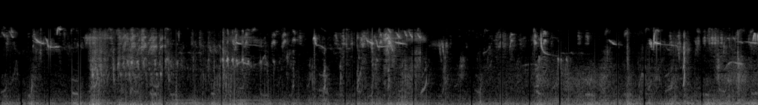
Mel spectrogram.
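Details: Mixed desert birds at a watering hole in the western Mojave Desert of southern California, near Joshua Tree National Park; many short, high chirps and twitters overlap, with fluttering and soft rustling sounds throughout.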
